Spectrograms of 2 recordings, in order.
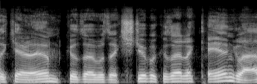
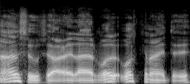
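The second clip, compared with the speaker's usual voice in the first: ordinary talk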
